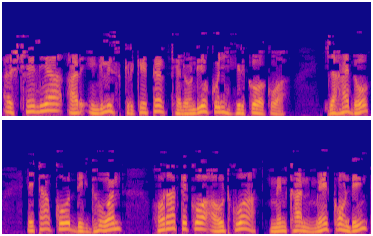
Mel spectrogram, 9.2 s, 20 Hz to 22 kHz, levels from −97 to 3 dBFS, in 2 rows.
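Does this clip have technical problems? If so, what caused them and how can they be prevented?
Yes. The speech was likely squeezed through MP2 compression at a starved bitrate, consistent with something as low as 16 kbps. With so few bits to share among its 32 sub-bands, the encoder shut off everything above 7.5 kHz and quantised the remaining bands coarsely, switching some on and off from moment to moment. Throughout the clip this leaves the speech dull and muffled, overlaid with a gurgling, grainy distortion that shifts as the bands flicker. To prevent it, encode at a much higher bitrate or use a more efficient modern codec.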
